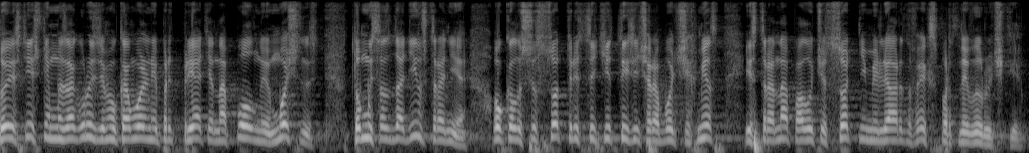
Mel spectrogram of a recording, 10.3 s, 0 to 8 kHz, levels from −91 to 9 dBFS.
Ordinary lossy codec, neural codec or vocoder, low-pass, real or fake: none; none; none; real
